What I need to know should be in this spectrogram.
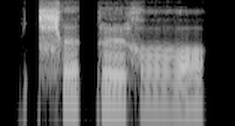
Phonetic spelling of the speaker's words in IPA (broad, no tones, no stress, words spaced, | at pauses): t͡ɕʰə kœ̃xɔ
